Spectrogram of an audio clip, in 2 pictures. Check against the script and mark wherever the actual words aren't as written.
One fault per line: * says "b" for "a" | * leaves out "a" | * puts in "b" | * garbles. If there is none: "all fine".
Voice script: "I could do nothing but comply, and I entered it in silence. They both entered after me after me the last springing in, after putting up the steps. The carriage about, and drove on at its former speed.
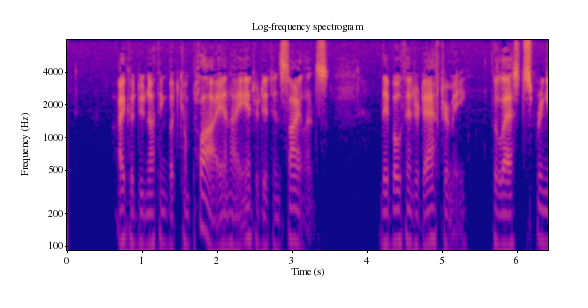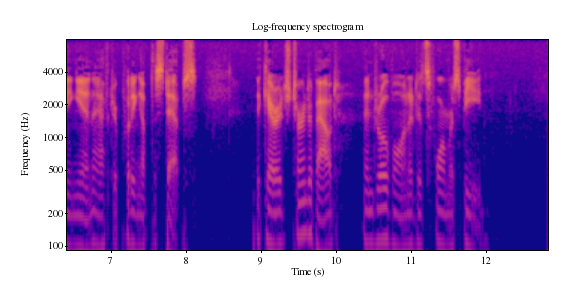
* leaves out "after me"
* puts in "turned"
